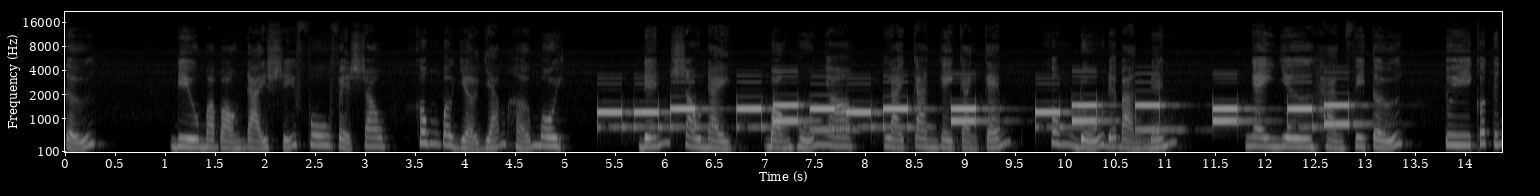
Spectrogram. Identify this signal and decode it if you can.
DTMF, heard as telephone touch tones, dialled by machine, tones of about 250 ms, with room echo and speech in Vietnamese. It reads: 445 5#245 0 4# 3 0 59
